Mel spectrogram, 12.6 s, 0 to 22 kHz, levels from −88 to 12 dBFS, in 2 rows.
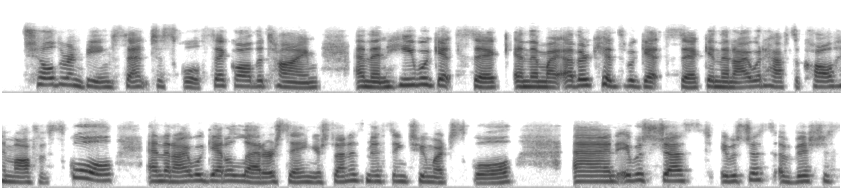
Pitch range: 185-225 Hz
